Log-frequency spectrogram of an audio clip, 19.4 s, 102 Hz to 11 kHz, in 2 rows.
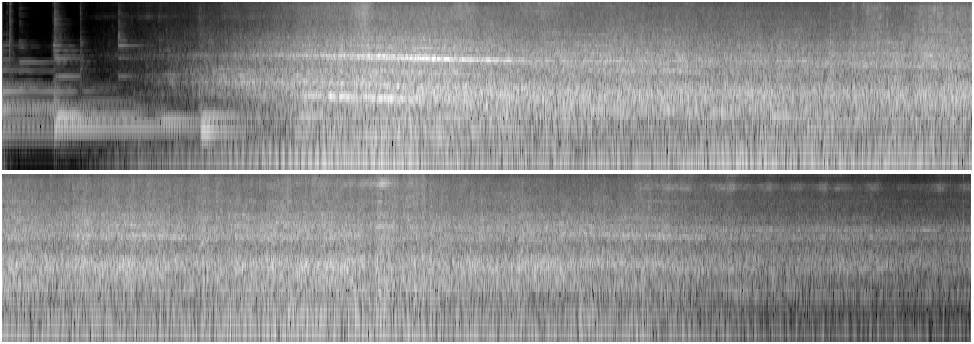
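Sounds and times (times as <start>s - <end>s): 
train rumbling past a railway crossing at Fenham Hill on a foggy day: 1.2s - 19.3s
metallic squeal of train wheels on rails: 1.4s - 8.0s.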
